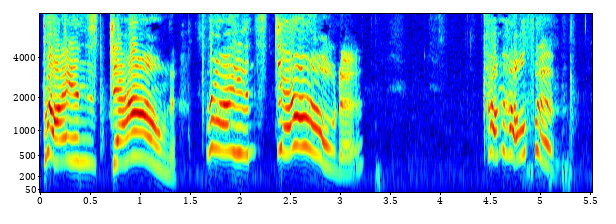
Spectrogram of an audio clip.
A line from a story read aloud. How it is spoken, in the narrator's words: screaming out, screams out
